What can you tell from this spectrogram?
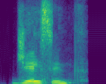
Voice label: "jacinth", Indian

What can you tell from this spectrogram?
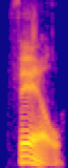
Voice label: "fail", American

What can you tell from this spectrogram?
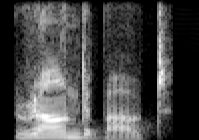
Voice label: "roundabout", Indian

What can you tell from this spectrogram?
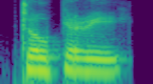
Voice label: "topiary", Indian

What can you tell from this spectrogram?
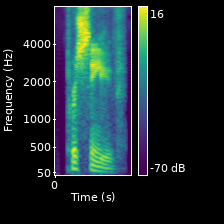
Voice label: "perceive", American

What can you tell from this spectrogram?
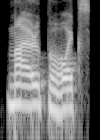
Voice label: "mirepoix", Indian

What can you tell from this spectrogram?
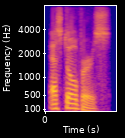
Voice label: "estovers", American

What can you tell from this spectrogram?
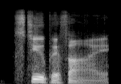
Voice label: "stupefy", British

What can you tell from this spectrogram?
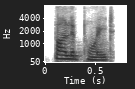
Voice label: "polypoid", Indian; Dictionary

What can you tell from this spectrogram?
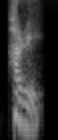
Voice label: "hurry", Indian

